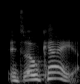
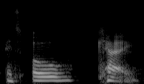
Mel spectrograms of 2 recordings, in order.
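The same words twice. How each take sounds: First: Said in the usual way. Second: Slow soothing "It's okay."; calm them down gently; drawn-out comfort to worried buyers; slow reassuring. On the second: Real, not acted.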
